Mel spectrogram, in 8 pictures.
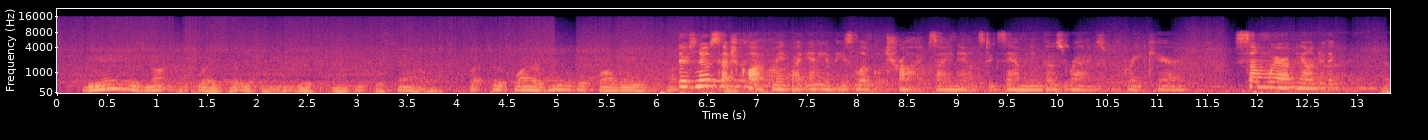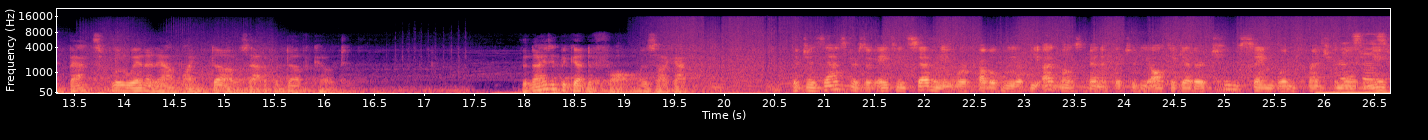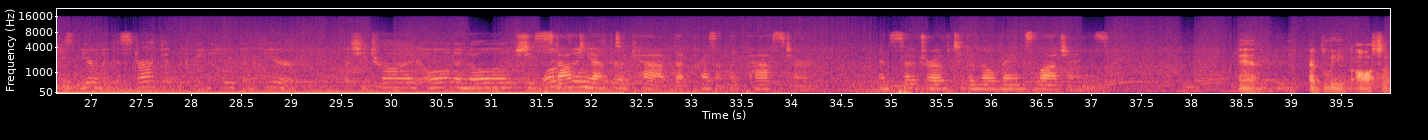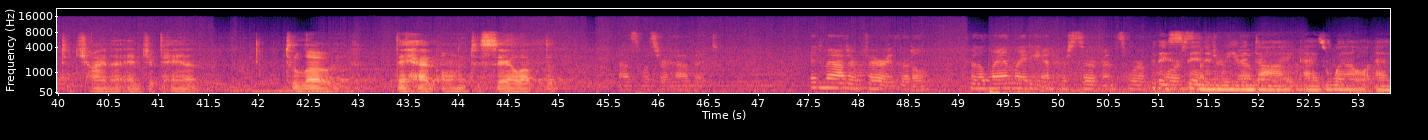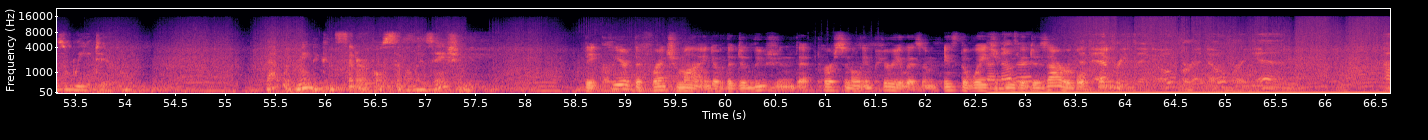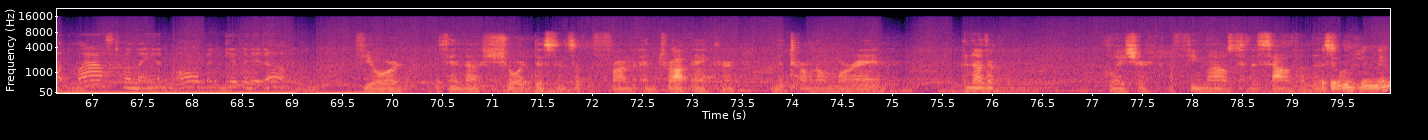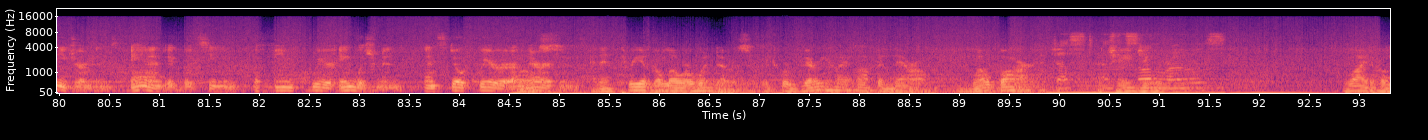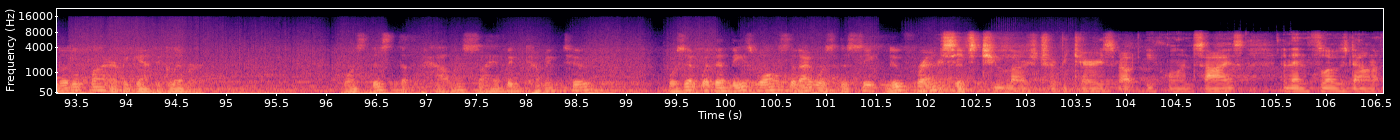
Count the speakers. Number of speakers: seven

